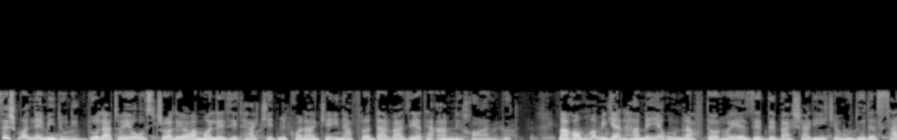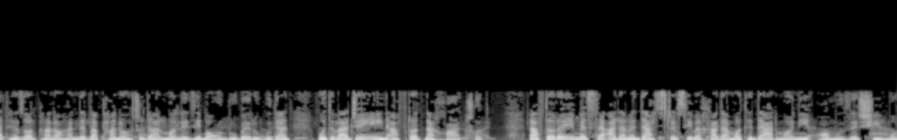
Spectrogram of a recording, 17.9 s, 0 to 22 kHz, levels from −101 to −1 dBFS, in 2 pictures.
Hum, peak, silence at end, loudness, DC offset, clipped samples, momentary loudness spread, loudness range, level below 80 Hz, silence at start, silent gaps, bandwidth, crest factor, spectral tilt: none; -6 dBFS; 0 s; -22 LUFS; under 0.1%; under 0.1%; 6 LU; 2 LU; -58 dBFS; 0 s; none; 8 kHz; 16 dB; -5.5 dB/octave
